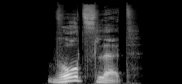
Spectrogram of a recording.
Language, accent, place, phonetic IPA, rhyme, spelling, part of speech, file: German, Germany, Berlin, [ˈvʊʁt͡slət], -ʊʁt͡slət, wurzlet, verb, De-wurzlet.ogg
- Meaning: second-person plural subjunctive I of wurzeln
